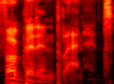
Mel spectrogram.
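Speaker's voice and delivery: big radio announcer host delivery. Announcing the movie title in a radio voice: Steve Merkin radio voice. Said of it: "channeling my inner Steve Merkin there, a radio voice".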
